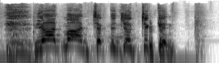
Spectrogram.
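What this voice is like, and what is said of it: Bad put-on Jamaican accent. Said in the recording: “Jamaican ... Damn, that was a bad accent.”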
